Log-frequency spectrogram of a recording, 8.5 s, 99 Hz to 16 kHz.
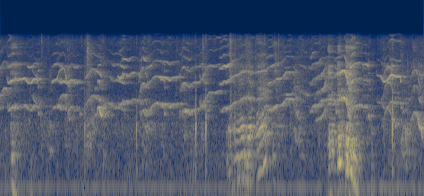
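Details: Red Standard Poodle puppies being born in 2010, indoors: a run of short, high, wavering squeaks and mewling cries, many arching up and down in pitch, over a quiet steady hum and intermittent soothing human speech.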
